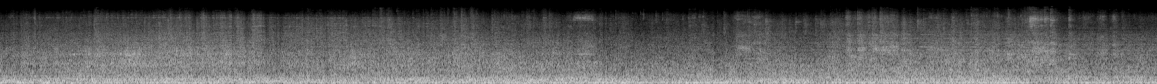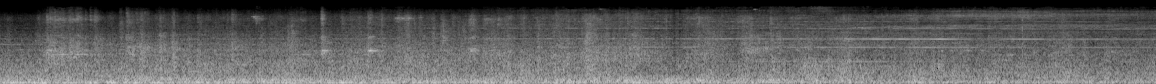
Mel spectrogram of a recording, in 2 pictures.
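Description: Freight train of tank cars rolling past close by: a steady loud rumble of steel wheels on rail with occasional clanks. It eases off slightly toward the end as the last cars pass, and a thin high squeal comes in.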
